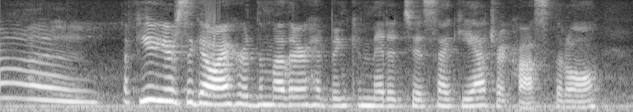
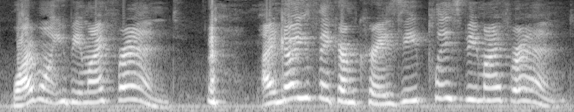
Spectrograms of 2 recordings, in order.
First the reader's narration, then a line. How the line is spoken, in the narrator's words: The mother start yelling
